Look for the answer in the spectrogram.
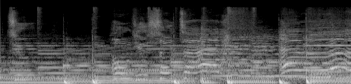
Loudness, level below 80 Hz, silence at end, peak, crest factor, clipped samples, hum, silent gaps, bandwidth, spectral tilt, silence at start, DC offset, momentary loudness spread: -18 LUFS; -28 dBFS; 0 s; 0 dBFS; 16 dB; under 0.1%; none; none; 15.5 kHz; -6 dB/octave; 0 s; under 0.1%; 5 LU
